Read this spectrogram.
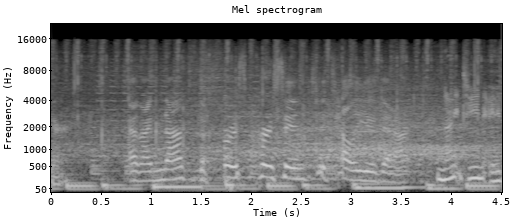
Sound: applause

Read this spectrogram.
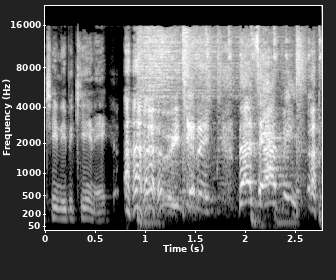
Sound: laugh

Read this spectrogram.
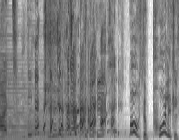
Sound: children laugh

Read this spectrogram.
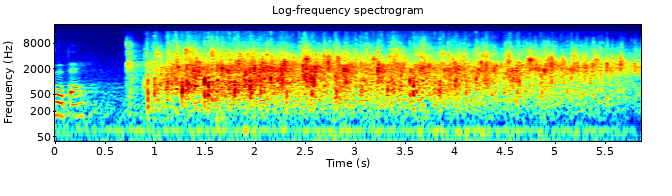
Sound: applause

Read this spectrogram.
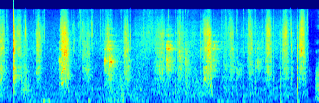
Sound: strain

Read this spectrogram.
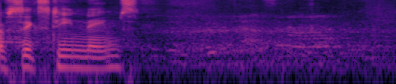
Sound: laughter

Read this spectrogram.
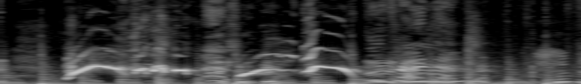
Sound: screaming

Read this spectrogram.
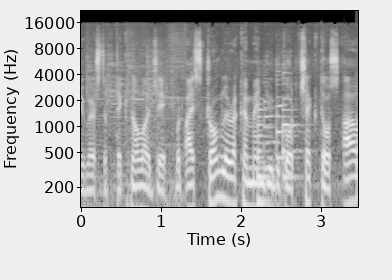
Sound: ding

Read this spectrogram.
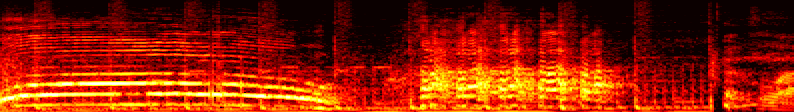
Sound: laughing

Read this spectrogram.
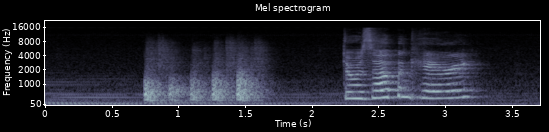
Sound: knocking on door

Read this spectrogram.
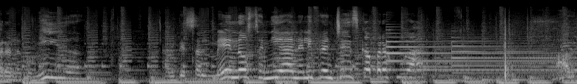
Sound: doorbell

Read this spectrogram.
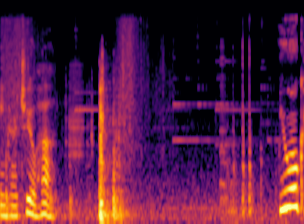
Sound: floorboard creaks, Wind chime clinks

